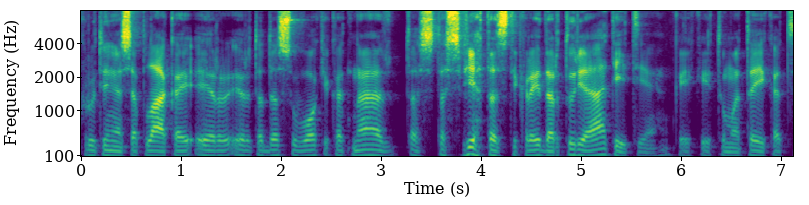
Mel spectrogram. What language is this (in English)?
Lithuanian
